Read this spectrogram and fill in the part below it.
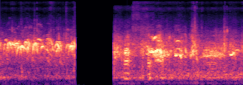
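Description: A flock of ducks quacks and chatters continuously at close range, broken by a brief moment of total silence.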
